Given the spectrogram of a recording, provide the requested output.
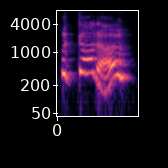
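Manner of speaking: high, loud upset question. Shown as a demonstration. Showing one possible reaction in a drama exercise, upset. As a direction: echo it back upset, voice jumping up. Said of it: "it could be upset".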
